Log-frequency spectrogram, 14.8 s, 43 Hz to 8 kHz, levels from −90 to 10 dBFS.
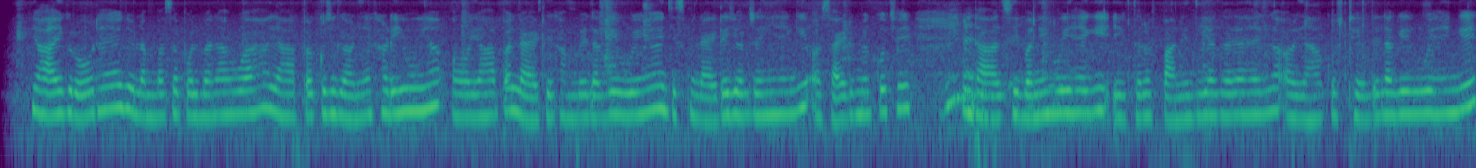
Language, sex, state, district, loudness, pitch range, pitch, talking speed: Hindi, female, Maharashtra, Dhule, -29 LUFS, 215-240 Hz, 225 Hz, 215 wpm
